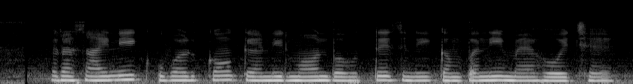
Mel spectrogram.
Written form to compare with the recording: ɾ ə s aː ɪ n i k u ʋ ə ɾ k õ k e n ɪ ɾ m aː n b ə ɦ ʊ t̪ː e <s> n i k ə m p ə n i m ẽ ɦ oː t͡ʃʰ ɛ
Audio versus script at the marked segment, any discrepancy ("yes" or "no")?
no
